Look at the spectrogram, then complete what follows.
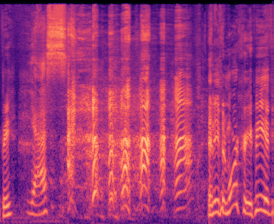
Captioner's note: laughing; audience laughing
